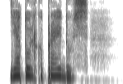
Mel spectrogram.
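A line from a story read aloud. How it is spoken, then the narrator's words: Trembling voice. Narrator (Russian): добавила дрожащим голосом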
